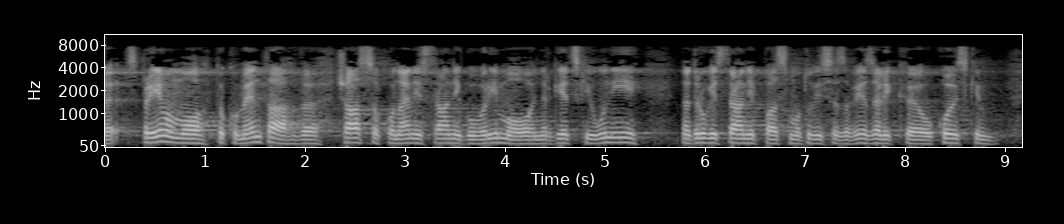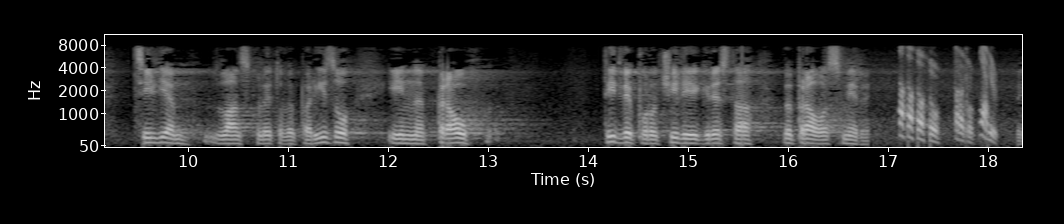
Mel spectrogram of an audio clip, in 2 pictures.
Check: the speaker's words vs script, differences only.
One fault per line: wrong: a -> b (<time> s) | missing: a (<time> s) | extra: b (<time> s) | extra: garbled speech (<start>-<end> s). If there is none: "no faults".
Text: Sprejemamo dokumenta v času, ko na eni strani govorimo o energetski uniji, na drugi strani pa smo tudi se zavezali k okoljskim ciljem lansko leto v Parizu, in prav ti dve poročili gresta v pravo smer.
no faults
